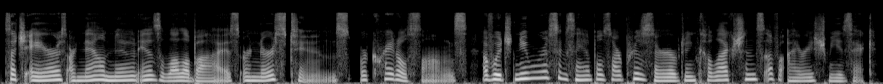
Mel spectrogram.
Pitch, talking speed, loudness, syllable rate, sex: 195 Hz, 165 wpm, -19 LUFS, 4.9 syllables/s, female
